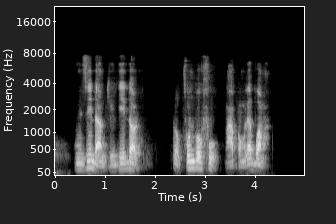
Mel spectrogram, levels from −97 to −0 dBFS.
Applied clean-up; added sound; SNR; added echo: neural mask model Resemble Enhance denoiser.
